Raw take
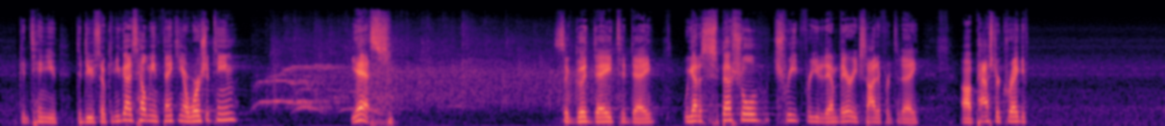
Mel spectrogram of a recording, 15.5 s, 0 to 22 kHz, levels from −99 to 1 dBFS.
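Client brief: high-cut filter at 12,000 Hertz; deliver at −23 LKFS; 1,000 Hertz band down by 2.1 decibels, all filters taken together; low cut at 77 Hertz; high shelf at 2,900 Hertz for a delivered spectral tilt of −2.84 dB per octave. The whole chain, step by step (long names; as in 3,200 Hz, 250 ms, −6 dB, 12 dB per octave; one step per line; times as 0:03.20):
high-pass filter 77 Hz
low-pass filter 12,000 Hz
parametric band 1,000 Hz −3.5 dB
high-shelf EQ 2,900 Hz +3.5 dB
level +2.5 dB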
